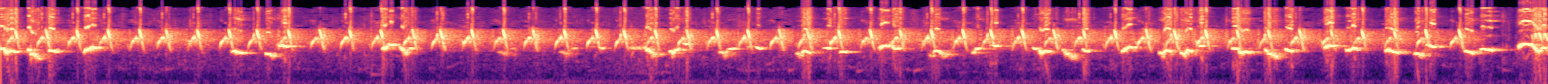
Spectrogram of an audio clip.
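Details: Bar-winged prinia and yellow-vented bulbul in a busy duet of fast high chattering notes, nearly unbroken, punctuated by lower sliding whistles throughout.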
